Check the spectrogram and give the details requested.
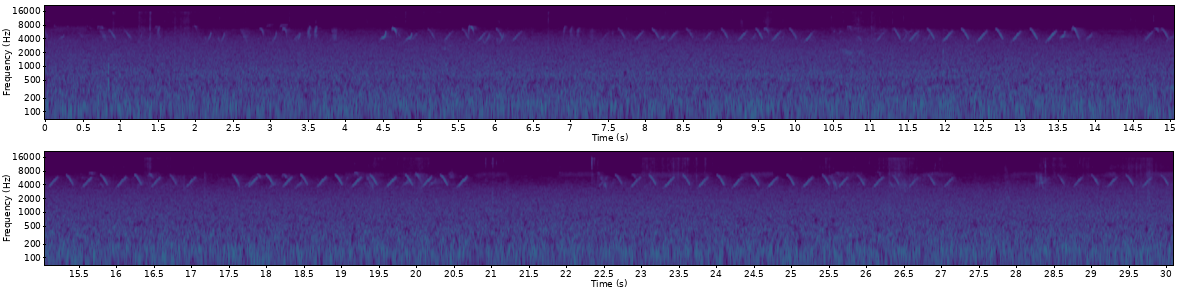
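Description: Birds chirping in quick runs of short, high notes, coming in several bouts, over a steady outdoor hiss.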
